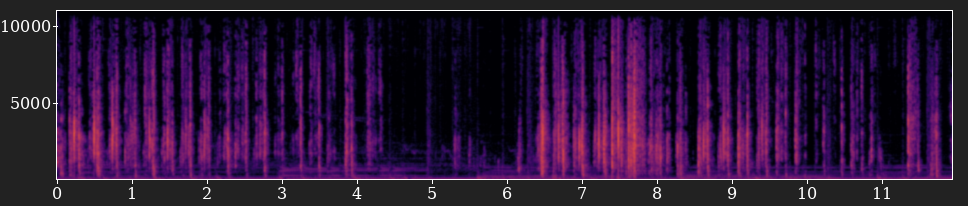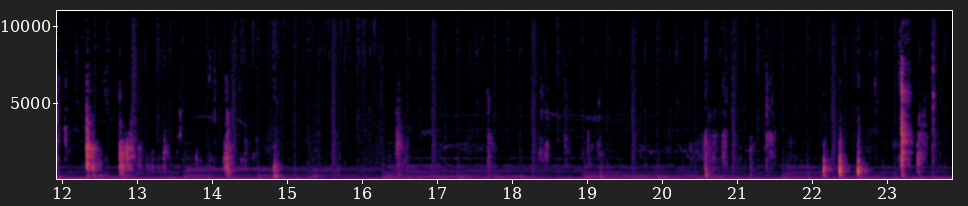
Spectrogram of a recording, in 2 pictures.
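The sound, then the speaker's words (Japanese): Tarot cards being shuffled: several bursts of rapid, crisp riffling clicks separated by quieter pauses, over a soft, steady tonal background. “カードをシャッフルします。”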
